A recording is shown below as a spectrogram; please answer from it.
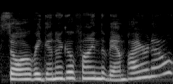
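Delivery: eager, keen tone. A tabletop player, in character, asks another character a question; excited. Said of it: "It's kind of excited".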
